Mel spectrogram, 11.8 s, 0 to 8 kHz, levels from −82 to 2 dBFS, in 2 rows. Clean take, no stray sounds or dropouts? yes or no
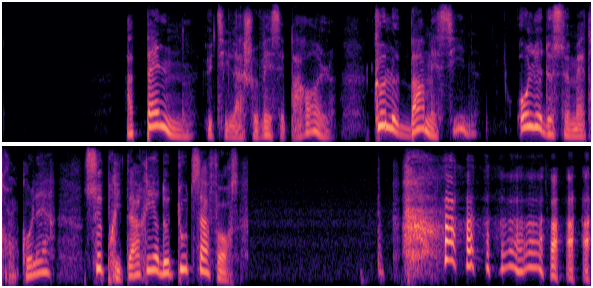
no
